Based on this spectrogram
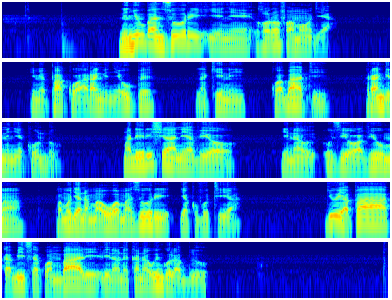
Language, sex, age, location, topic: Swahili, male, 25-35, Dar es Salaam, finance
